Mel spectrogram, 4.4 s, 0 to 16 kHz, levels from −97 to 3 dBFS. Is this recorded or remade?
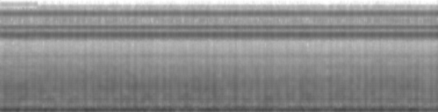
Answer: remade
